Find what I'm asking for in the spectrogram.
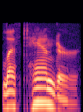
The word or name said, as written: left-hander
